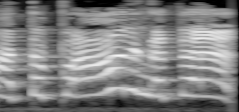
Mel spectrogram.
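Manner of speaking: high, slow, fake pleading whine. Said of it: "இப்படிலாம் நடிக்க முடியுது".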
